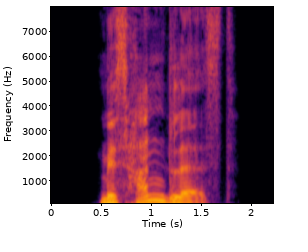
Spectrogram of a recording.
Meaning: second-person singular subjunctive I of misshandeln
- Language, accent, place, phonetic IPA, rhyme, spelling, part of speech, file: German, Germany, Berlin, [ˌmɪsˈhandləst], -andləst, misshandlest, verb, De-misshandlest.ogg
